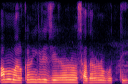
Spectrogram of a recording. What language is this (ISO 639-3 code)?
ori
